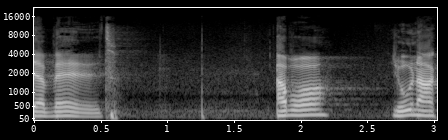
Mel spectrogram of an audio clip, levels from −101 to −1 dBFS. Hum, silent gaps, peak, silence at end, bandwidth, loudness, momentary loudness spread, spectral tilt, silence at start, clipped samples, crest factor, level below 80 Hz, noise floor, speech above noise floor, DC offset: none; none; -4 dBFS; 0 s; 13 kHz; -26 LUFS; 13 LU; -5.5 dB/octave; 0 s; under 0.1%; 24 dB; -66 dBFS; -62 dBFS; 38 dB; under 0.1%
